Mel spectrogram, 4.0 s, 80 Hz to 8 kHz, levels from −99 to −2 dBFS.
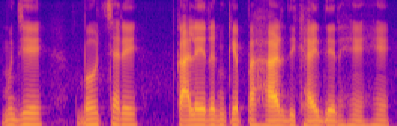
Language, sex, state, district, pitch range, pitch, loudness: Hindi, male, West Bengal, Alipurduar, 115-125 Hz, 120 Hz, -24 LUFS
